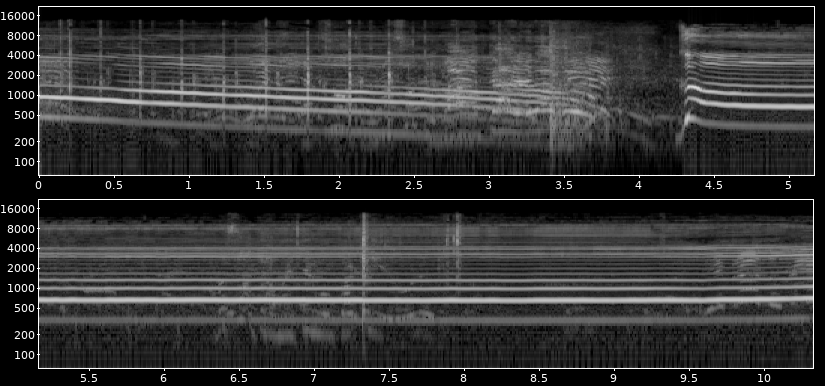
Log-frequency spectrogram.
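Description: A football commentator's drawn-out goal cry: a long shout that falls in pitch for about three and a half seconds, a brief breath, then one note held steady for about seven seconds.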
